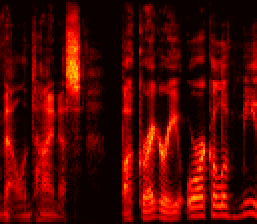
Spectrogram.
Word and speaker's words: Valentinus: Ben Bendlow, Oracle of Pook, saying Valentinius instead of Valentinus.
